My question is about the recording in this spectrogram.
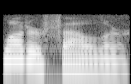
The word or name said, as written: waterfowler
